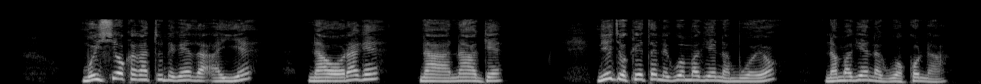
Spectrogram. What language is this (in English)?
Kikuyu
